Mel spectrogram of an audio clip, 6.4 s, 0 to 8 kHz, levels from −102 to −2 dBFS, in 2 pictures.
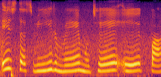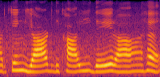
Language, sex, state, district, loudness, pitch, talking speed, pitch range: Hindi, female, Madhya Pradesh, Katni, -16 LUFS, 245 Hz, 105 wpm, 230-270 Hz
